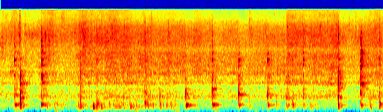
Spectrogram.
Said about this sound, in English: You just want to saute this until the onions turn translucent.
